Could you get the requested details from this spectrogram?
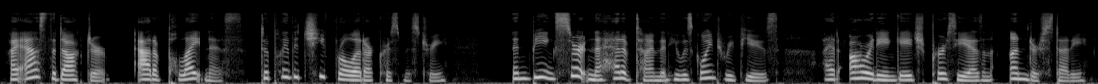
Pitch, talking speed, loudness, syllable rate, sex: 225 Hz, 195 wpm, -23 LUFS, 6.2 syllables/s, female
